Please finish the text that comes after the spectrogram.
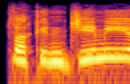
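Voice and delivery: imitating a father's weak telling-off; dad protesting. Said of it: "he goes".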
